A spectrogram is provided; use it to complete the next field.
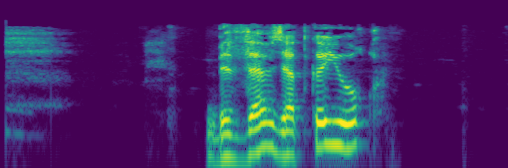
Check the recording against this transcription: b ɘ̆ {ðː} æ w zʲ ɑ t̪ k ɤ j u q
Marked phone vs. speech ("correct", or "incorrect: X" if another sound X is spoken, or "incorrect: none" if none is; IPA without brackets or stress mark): correct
